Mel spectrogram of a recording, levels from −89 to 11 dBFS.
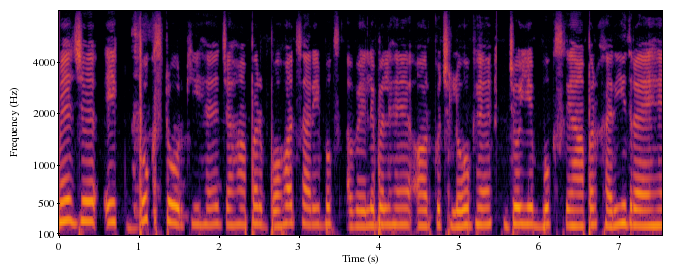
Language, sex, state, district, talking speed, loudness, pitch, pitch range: Hindi, female, Bihar, Araria, 200 wpm, -20 LUFS, 220 Hz, 210-230 Hz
